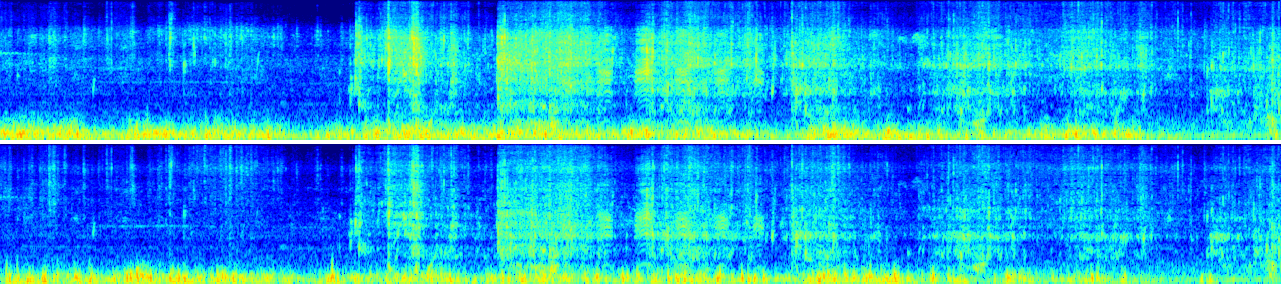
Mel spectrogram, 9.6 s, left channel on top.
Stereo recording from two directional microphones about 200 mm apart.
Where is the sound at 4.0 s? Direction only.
15° right (ahead or behind).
